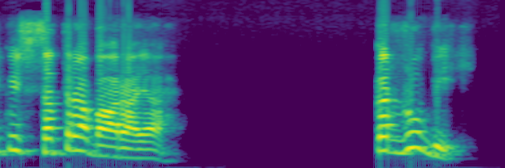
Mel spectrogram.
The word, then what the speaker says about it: کروبی: 17 بار آیا ہے۔ کروبی، کروبی، کاف کے اوپر زبر ہے، رے کے اوپر تشدید ہے، اور اوپر ہے پیش۔ کروبی، کروبی، کروبی کا مطلب ہے فرشتہ۔ کروبی حقیقت میں عبرانی زبان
